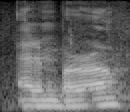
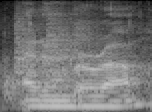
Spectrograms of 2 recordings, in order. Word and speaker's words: Edinburgh: Yeah, she said she was gonna take me back to Edinburgh. That is not how you pronounce that word. It is bruh. Edinburgh.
